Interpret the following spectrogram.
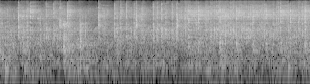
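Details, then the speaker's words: Liv Intrigue road bike with new chain, cassette and cables: dry, rattling chain chatter as the rear derailleur shifts down the cassette because the cable needs more tension; quieter after adding tension. "You can hear how noisy that is coming down the block. That's cuz it does need a little bit more tension."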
